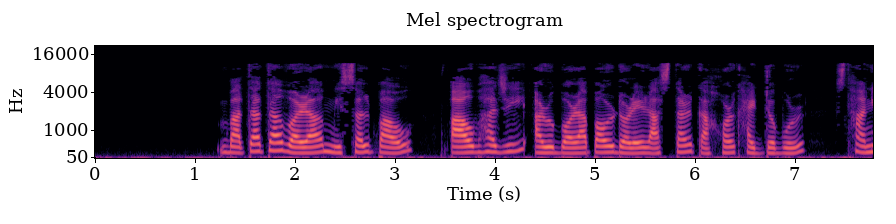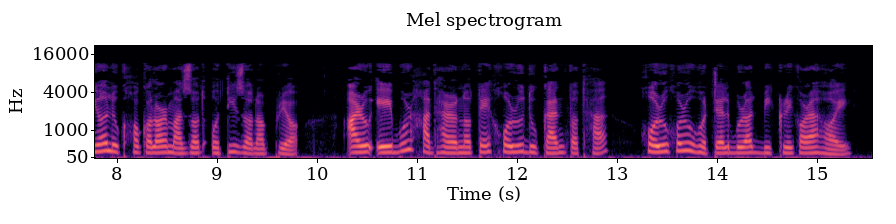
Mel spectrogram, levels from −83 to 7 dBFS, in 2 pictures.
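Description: Throughout the speech, nothing sounds above 11.5 kHz, and the sound is watery and swirly, with chirps on s sounds. That points to MP3 compression, likely at a low bitrate near 48 kbps. Short on bits, the encoder dropped the treble and switched weak frequency lines on and off between frames.

At 13.95 s a short hiss comes just before a sharp attack and lasts about 35 ms, to 13.98 s. This is pre-echo. The codec spread noise sized for the loud attack across its whole block, into the quiet moment before it. The attack sounds smeared.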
